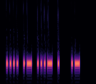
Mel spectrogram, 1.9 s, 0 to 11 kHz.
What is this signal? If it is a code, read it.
Morse code, heard as a keyed tone, about 43 wpm, 700 Hz. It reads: HAVE A
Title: Speed-Racing - Sets of 3 Words 35wpm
